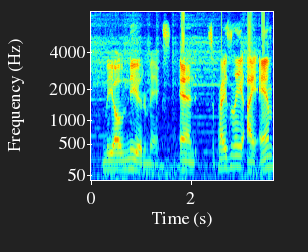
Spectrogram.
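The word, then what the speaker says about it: Mjolnir: they don't my number seven is Halo 2 Mio near mix and surprisingly I am pronouncing that right I looked it up see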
